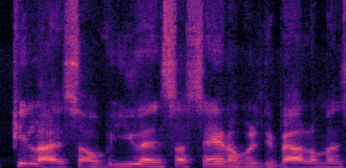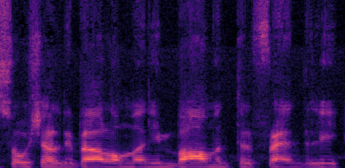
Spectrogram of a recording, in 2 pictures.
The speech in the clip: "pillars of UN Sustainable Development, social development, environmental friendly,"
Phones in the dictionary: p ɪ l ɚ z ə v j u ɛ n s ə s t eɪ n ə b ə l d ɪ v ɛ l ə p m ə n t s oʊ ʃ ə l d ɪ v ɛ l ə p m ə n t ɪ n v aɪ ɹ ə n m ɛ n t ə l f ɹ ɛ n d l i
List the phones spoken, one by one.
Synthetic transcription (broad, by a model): p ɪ l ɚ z ə v j u ɛ n s ə s t eɪ n ə b ə l d ɪ v ɛ l ə p m ə n t s oʊ ʃ ə l d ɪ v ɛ l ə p m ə n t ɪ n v aɪ ə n m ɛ n t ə l f ɹ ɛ n d l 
